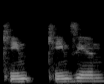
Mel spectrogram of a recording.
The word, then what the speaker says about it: Keynesian: And I guess I could see that as being like a potentiality for something like, is it Keynesian economics? Is that how you Yeah. pronounce it? Yep. Keynesian, yeah, Yep.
